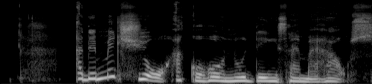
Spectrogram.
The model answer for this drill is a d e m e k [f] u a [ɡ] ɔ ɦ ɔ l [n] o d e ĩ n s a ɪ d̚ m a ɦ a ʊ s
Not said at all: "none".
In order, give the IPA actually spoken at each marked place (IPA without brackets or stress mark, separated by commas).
ʃ, k, n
